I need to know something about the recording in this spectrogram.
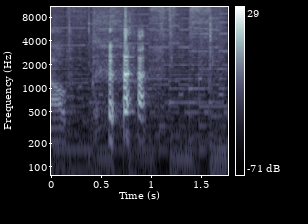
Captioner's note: laughs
